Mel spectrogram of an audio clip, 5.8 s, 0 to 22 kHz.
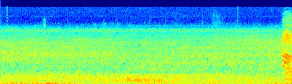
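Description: A 1994-built DHL cargo jet operated by ABX Air, inbound from Cincinnati, arrives at DFW with a steady, distant engine roar that holds evenly throughout, swelling briefly at the very end.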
